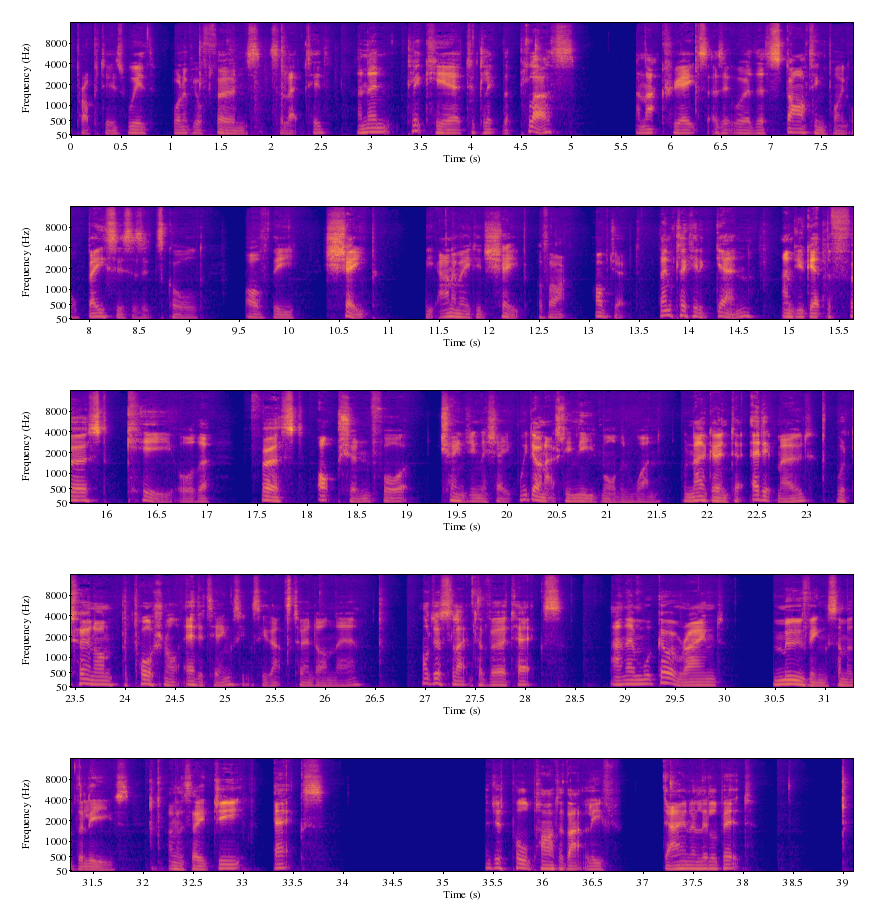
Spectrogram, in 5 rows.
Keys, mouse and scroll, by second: 1.3 KP_Decimal, 2.3 middle click, 4.6 click, 6.4 middle click, 7.7 scroll up 1, 22.0 Tab, 23.1 middle click, 24.0 o, 25.4 scroll up 1, 25.5-25.8 scroll down 1, 25.8 middle click, 26.8 scroll up 1, 27.5 click, 28.5 middle click, 29.2 scroll down 1, 32.0 Escape, 32.1 g, 33.0 x, 33.5-33.9 scroll up 1, 34.0-37.0 scroll down 1, 37.2 click, 39.0 g.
